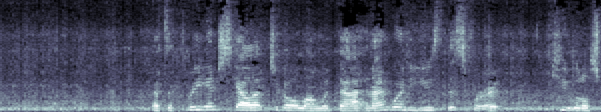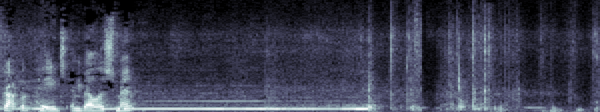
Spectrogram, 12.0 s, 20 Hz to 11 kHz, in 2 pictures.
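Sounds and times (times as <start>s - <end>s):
cutting machine motor humming: 0.0s - 10.2s.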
